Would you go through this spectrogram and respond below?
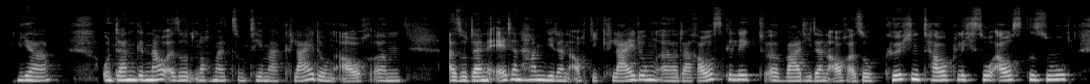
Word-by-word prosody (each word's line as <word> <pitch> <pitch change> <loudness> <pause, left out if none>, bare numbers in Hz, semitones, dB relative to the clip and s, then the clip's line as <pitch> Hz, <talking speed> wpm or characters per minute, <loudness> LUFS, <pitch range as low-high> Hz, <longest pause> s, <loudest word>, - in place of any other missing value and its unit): Ja. 190 0 0 0.5
Und 190 +1 0
dann 200 +1 +6
genau, 200 +2 +5
also, 190 -2 -1
noch 180 -1 -6
mal 185 -1 -2
zum 175 -1 -10
Thema 175 -2 -5
Kleidung 180 -1 -2
auch, 155 +3 -3
ähm. 170 +1 -4 0.5
Also, 180 0 +1
deine 185 +1 +3
Eltern 215 +1 +2
haben 210 0 +4
dir 195 -1 +3
dann 180 -1 -2
auch 160 - -6
die 170 -2 -10
Kleidung, 195 +5 +1
äh, 165 -2 -4
da 160 -1 -4
rausgelegt. 220 +6 0
Äh, 180 -2 -3
war 170 0 0
die 175 +1 -5
dann 175 -1 -1
auch 160 +2 -2
also 165 +1 -2
kirchentauglich 210 0 +2
so 210 -1 0
ausgesucht? 215 +3 0
190 Hz, 180 wpm, -22 LUFS, 170-210 Hz, 0.5 s, dann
